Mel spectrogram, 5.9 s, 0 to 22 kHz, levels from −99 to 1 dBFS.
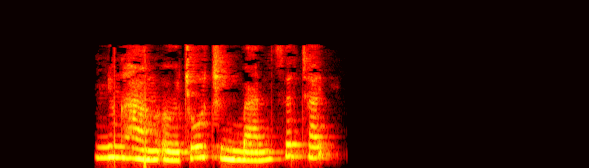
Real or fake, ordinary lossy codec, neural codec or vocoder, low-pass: real; MP3, 32 kbps; none; 7.2 kHz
